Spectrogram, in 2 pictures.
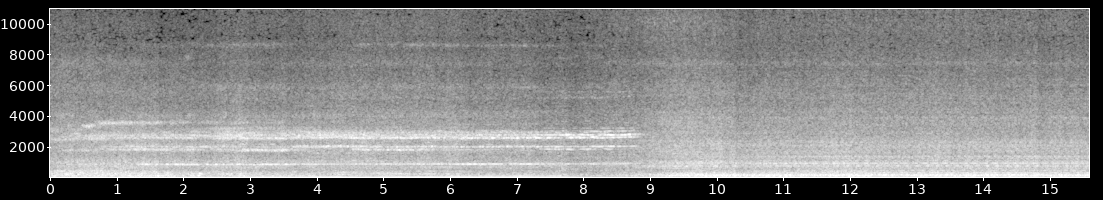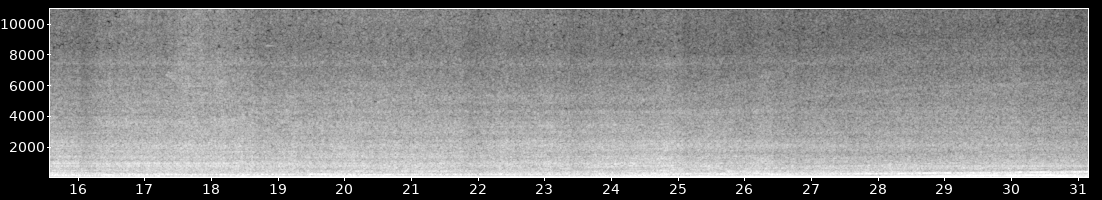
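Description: Polregio SA138 diesel multiple unit at a station platform. For the first nine seconds there is a high, steady squeal of train wheels. After that its diesel engines run, rising in pitch near the end as it accelerates.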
